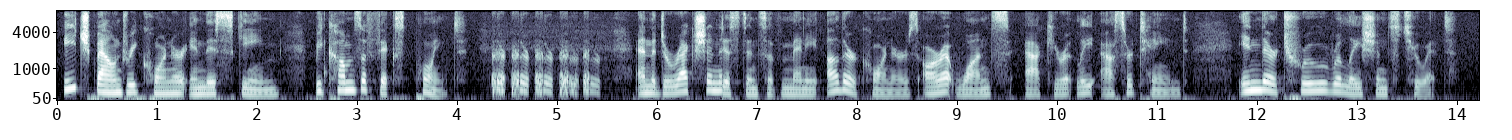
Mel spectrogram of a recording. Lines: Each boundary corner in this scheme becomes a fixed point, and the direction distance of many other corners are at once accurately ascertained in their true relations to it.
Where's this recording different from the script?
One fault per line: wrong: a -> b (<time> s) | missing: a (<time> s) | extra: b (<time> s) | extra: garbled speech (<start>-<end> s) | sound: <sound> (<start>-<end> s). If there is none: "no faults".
sound: laugh (4.3-5.4 s)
